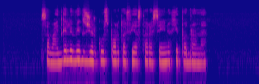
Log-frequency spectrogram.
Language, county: Lithuanian, Klaipėda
